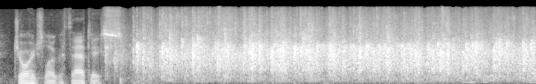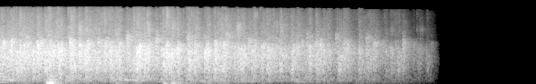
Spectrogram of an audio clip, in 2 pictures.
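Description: An audience applauds in a large hall, then the applause fades away.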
